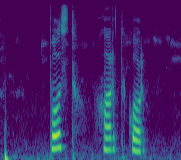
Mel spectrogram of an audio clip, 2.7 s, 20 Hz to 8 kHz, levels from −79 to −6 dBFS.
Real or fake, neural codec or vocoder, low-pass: fake; codec, 16 kHz, 2 kbps, FreqCodec, larger model; 7.2 kHz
